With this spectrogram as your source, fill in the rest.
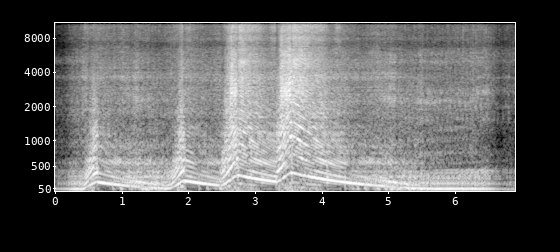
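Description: A Kawasaki ZX-10R litre-class motorcycle engine revs hard and close, with repeated rising-and-falling throttle blips climbing in pitch and several quick sweeps over a loud, steady idle, no talking.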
